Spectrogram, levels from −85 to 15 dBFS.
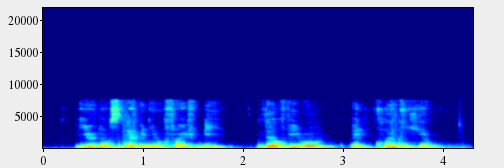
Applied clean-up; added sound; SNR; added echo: neural separator model SepFormer DNS4.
